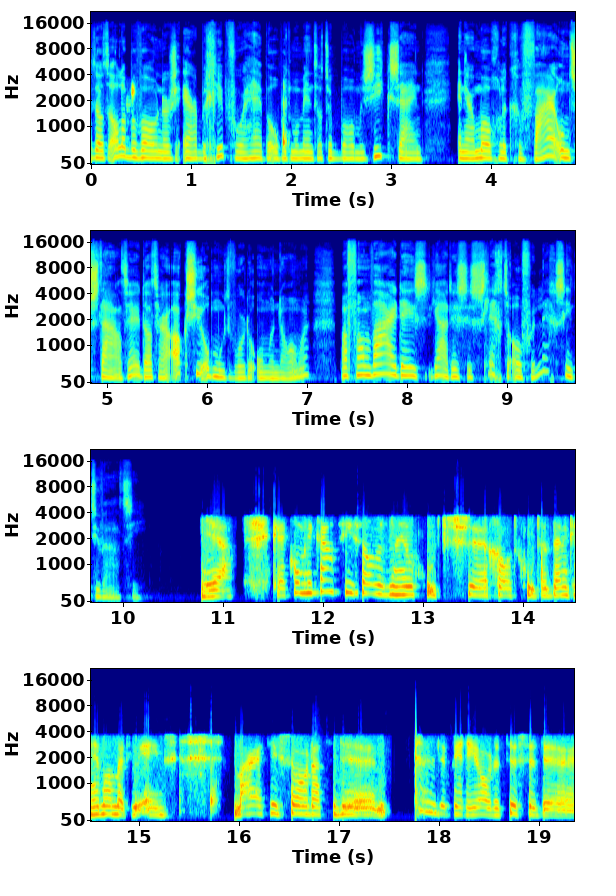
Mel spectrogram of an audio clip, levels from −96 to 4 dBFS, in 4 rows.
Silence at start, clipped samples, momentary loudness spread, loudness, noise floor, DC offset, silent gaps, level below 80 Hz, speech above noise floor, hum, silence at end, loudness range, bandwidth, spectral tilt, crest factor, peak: 0 s; under 0.1%; 12 LU; -26 LUFS; -73 dBFS; under 0.1%; none; -70 dBFS; 47 dB; none; 0 s; 8 LU; 16.5 kHz; -4 dB/octave; 24 dB; -4 dBFS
